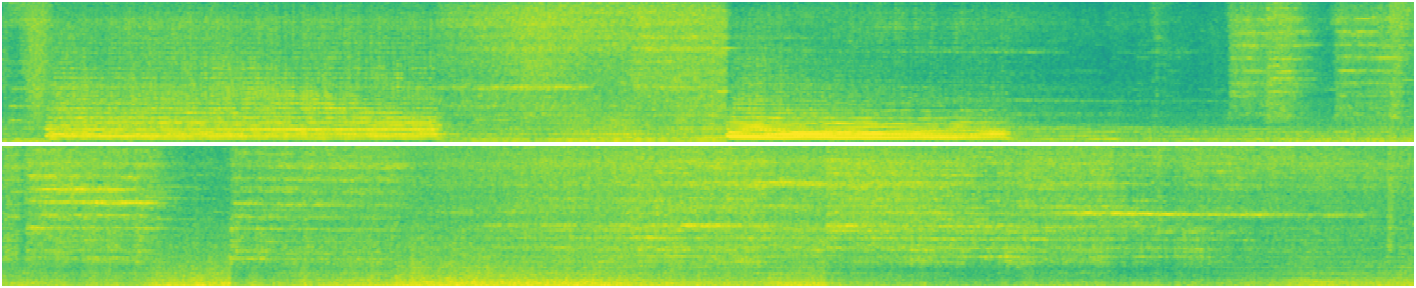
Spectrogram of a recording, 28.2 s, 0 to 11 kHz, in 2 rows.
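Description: Diesel locomotive air horn of a CSX SD40-3 sounding two long blasts, the second louder. The locomotive then goes by and loaded flatcars roll past with steady wheel-on-rail noise and high thin flange squeal.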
